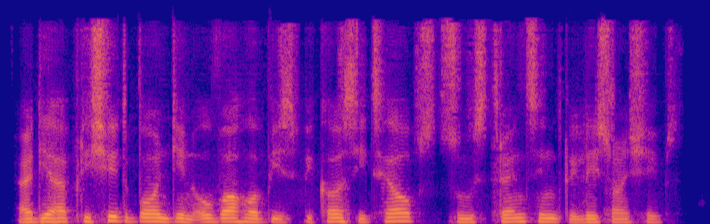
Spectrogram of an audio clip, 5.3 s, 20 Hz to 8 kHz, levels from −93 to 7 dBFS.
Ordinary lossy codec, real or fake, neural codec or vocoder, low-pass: AAC, 32 kbps; fake; codec, 16 kHz, 0.7 kbps, FocalCodec; 7.2 kHz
